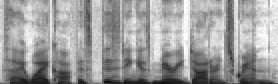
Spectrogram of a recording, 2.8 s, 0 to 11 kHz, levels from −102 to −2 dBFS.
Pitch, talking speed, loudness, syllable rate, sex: 195 Hz, 195 wpm, -15 LUFS, 5.6 syllables/s, female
